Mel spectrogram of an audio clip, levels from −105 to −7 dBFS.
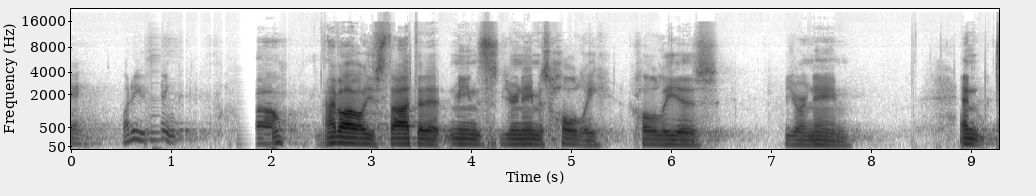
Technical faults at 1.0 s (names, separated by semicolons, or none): repeated packet loss (robotic sound)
